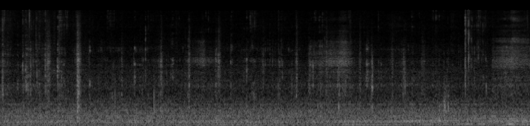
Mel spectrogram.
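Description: A person biting into and chewing a breaded fried chicken sandwich dressed in spicy sauce, with many small scattered clicks from the mouth and food.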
